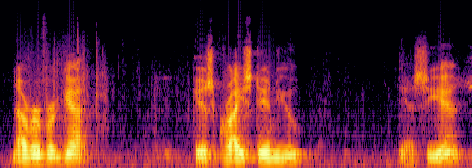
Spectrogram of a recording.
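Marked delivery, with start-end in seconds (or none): none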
